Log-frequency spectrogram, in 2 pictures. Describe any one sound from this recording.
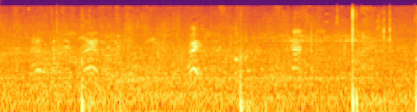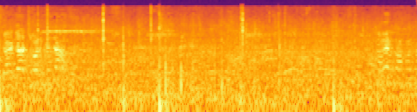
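A football thuds as players kick it.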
